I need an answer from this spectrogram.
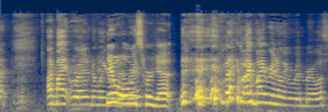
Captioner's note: laughs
